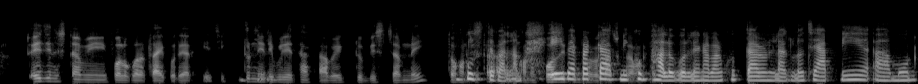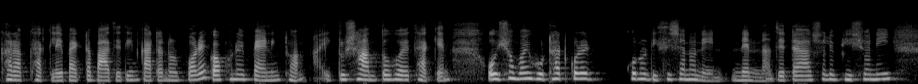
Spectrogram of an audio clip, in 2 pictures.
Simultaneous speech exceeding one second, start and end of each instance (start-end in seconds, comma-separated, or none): 4.7-6.5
